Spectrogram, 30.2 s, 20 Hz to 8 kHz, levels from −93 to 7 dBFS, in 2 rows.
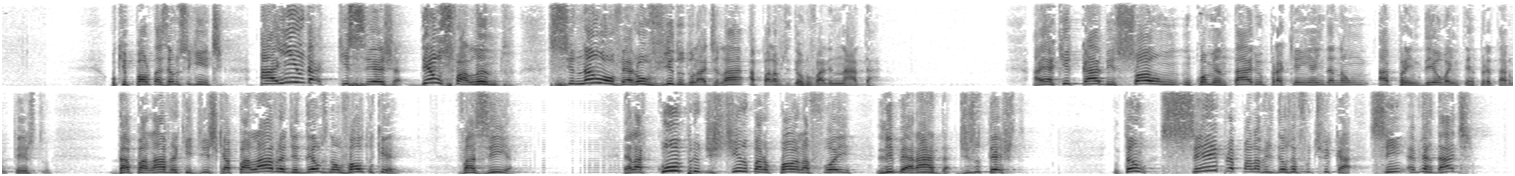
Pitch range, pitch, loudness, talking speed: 195-255 Hz, 225 Hz, -19 LUFS, 165 wpm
